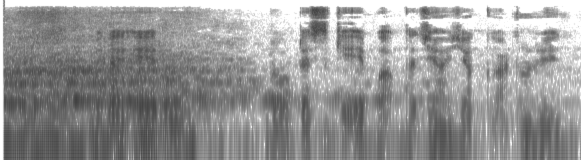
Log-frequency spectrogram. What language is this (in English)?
Eastern Balochi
